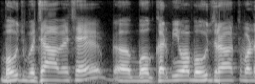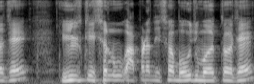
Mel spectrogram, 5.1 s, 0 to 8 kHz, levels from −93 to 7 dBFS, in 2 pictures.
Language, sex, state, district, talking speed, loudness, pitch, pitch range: Gujarati, male, Gujarat, Gandhinagar, 225 wpm, -15 LUFS, 150 Hz, 140-160 Hz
